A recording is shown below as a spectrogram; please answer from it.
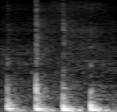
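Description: Five knocks on a drywall interior wall while an HVAC mounting plate is being installed, each a short, dull, low thud with a quick decay. The hollow sound shows the section is hollow drywall between the studs.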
